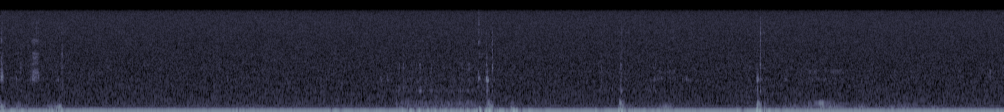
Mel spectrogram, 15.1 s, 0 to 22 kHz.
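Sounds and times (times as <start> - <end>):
sharp clicks: 7.0 - 7.5, 11.3 - 11.6
muffled underwater rumble: 11.7 - 14.2.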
